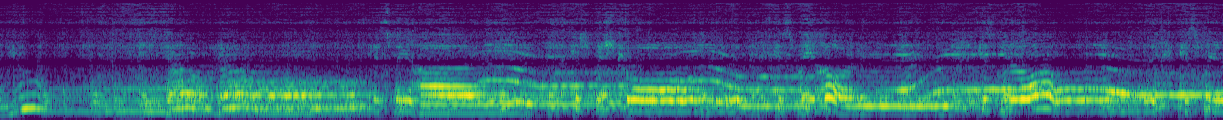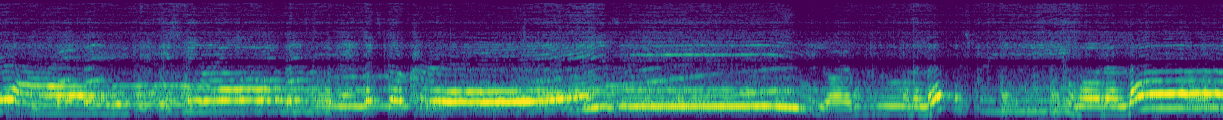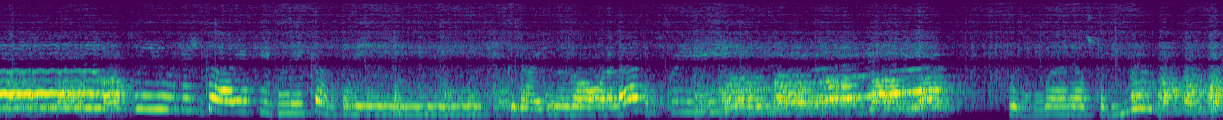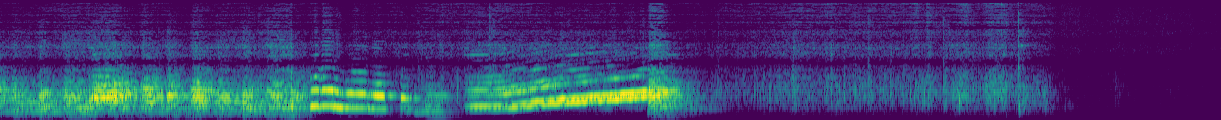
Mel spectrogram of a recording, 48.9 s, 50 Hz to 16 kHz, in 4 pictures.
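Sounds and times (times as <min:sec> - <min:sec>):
orchestra and chorus on gramophone: 0:00.0 - 0:47.2
record surface hiss and crackle: 0:00.0 - 0:48.9.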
